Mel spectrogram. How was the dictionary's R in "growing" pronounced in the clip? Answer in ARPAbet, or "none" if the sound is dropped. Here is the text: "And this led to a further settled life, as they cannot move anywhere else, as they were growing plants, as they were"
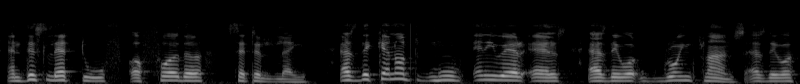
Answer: R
